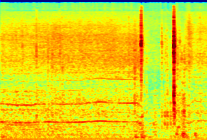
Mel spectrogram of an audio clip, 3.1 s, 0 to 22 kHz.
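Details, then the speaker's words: 1988 Volvo 740 GLE with over 430,000 miles, bought at auction: electric window motor gives a steady, smooth whirr, then stops with a soft clunk at end of travel, working normally. "right Windows next [Music] yeah that's all working"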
